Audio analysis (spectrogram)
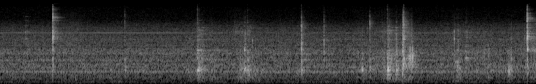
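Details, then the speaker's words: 1968 Eldon Industries Corvette remote-control car, barn find, battery installed: scattered light clicks as a bellows trips a switch, with no drive-motor hum; the motor isn't running. "Yeah I can hear it switching too interesting you can hear the switch eh it's clicking"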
